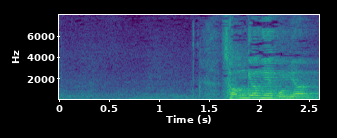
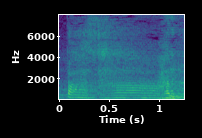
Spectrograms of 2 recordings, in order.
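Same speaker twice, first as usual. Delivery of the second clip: soft savoring; 4 dB quieter, much slower than usual. Shown as a demonstration. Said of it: "영어로는".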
